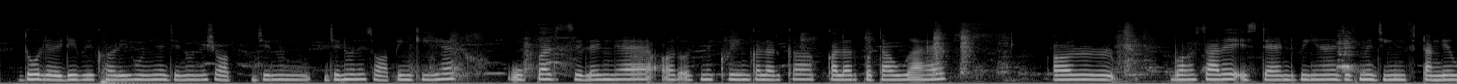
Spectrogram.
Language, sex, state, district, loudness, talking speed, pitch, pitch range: Hindi, female, Jharkhand, Jamtara, -27 LUFS, 130 wpm, 220 Hz, 215-225 Hz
